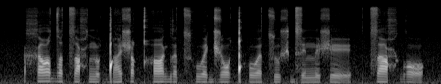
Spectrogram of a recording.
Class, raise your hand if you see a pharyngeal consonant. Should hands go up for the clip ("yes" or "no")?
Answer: yes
